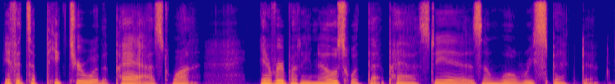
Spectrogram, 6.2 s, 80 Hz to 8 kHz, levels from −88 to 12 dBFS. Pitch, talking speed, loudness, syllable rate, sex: 165 Hz, 175 wpm, -23 LUFS, 4.8 syllables/s, female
